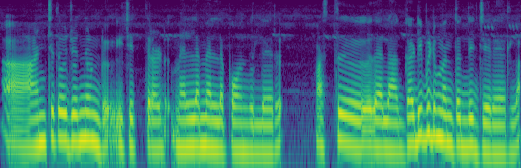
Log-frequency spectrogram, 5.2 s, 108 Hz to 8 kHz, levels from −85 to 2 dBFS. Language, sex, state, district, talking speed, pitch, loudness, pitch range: Tulu, female, Karnataka, Dakshina Kannada, 150 wpm, 190 Hz, -13 LUFS, 175-210 Hz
